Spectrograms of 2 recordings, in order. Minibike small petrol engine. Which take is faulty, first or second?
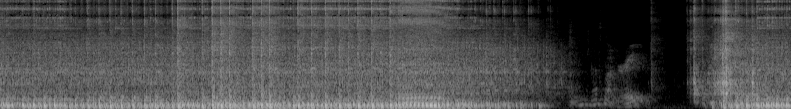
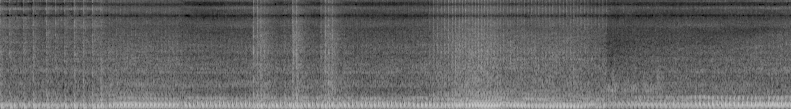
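first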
